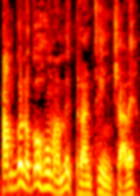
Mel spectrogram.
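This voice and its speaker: A man's voice: a little high, sing-song, fairly quick. A man in a played clip ranting heatedly and trading insults.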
